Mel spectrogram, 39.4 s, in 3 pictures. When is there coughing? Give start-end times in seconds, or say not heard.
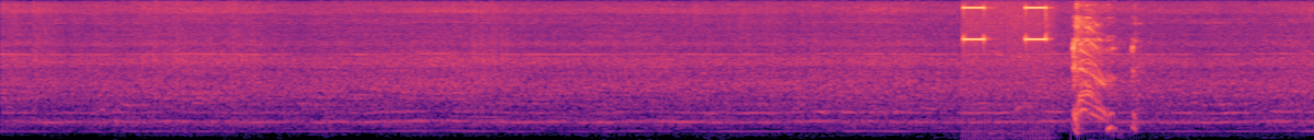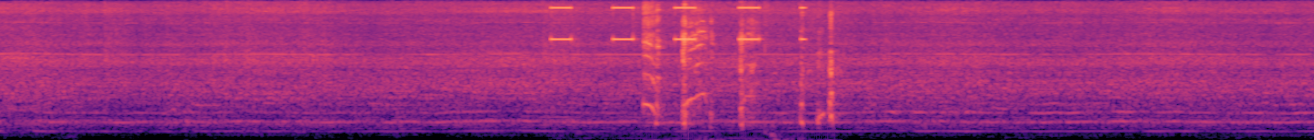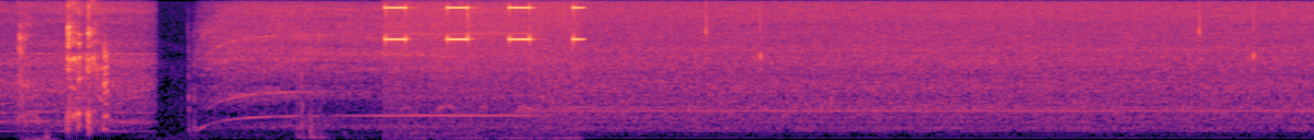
10.7-11.4, 19.6-21.6, 26.4-27.4.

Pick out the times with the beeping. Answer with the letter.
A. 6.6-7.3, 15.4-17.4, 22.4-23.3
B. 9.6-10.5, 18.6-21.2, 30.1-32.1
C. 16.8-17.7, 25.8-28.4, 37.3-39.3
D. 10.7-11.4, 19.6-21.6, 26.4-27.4
B.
